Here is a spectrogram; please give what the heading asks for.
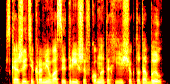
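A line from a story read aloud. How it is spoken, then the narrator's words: Plain. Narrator (Russian): спросил Артем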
